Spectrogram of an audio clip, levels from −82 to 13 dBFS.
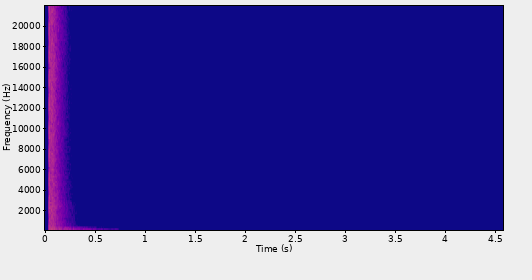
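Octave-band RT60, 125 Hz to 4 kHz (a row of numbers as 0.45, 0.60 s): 1.3, 0.85, 0.60, 0.40, 0.35, 0.30 s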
